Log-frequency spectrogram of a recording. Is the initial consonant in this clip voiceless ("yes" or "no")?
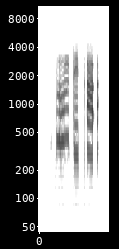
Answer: yes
